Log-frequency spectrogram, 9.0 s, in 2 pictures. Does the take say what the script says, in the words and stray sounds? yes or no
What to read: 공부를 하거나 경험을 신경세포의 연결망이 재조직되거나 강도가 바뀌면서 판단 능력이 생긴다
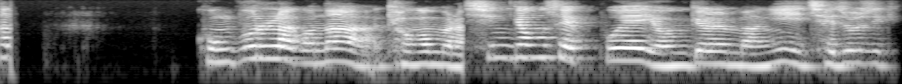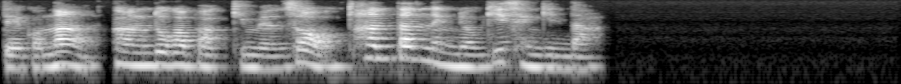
yes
